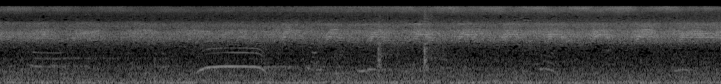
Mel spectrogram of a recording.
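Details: Cicadas shrilling in summer over a school playground, a constant high buzzing sheet of sound, with a faint drawn-out distant voice and a couple of sharp clicks beneath.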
